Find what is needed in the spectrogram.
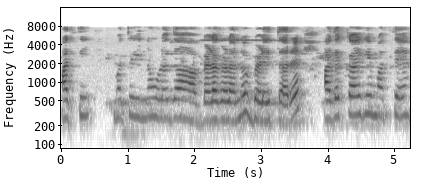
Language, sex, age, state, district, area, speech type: Kannada, female, 18-30, Karnataka, Bellary, urban, spontaneous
